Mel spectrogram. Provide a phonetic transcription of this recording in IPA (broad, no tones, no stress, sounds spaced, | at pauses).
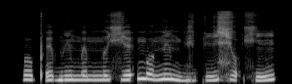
o pʼ e b ĩ m e m n ɯ ç e ʔ m o n ĩ m bʲ ɘ k i ɕ o ʔ ç ĩ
